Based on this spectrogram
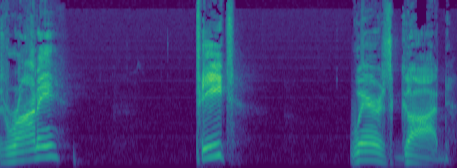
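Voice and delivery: a hint of a stern pastor; stern pastor question. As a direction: ask it slowly like a stern pastor. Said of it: "Pastor Jackson looks at these two boys".

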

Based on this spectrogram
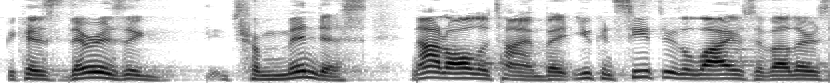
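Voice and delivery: ordinary talk, nothing marked

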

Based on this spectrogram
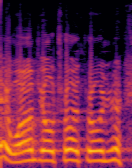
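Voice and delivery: imitating a man hollering from shore; mock calling out. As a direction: call to the boat, half-shouted. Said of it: "he's out there shouting".

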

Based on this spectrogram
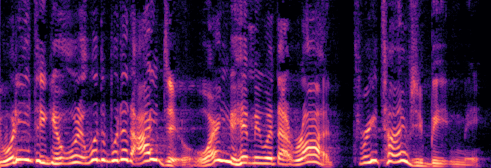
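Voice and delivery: high, aggrieved run of questions; protesting donkey. Acted. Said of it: "it's asking questions".

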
